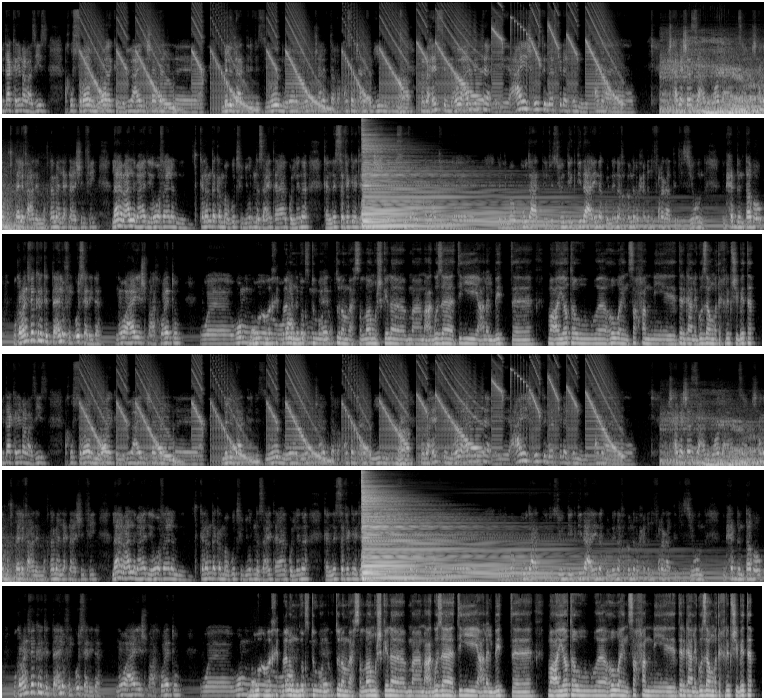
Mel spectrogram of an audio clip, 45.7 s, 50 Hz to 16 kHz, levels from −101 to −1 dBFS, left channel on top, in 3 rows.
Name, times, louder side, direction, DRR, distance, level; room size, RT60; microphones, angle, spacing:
voice 1, 0.0-4.0 4.4-12.6 13.0-24.7 25.1-32.5 32.7-34.1 34.4-37.1, left 2 dB, 50° left, 1.1 m, -40 dB
sound 1, 1.5-12.5, right 1 dB, ahead, 0.7 m, -40 dB
voice 2, 7.9-8.2 35.4-45.5, right 5 dB, 45° right, 0.3 m, -35 dB
sound 2, 13.1-16.6, left 4 dB, 85° left, 0.5 m, -37 dB
Keyboard (musical), 22.4-33.1, right 2 dB, 85° right, 0.7 m, -35 dB
5.0 x 2.7 x 3.4 m
head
